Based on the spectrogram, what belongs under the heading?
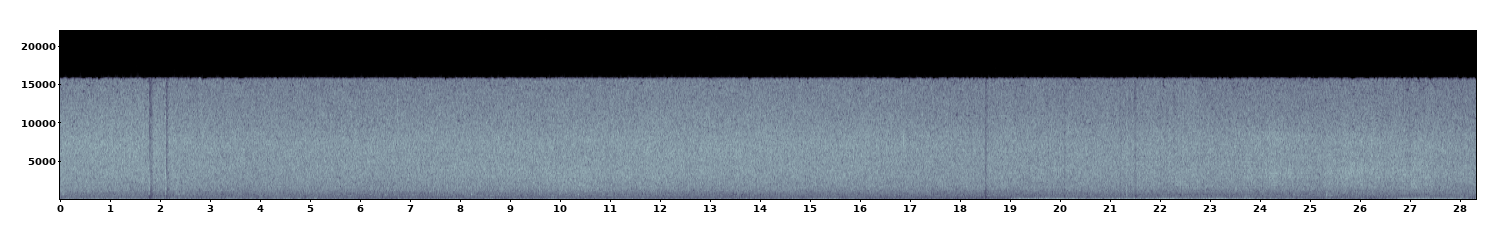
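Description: Heavy rain hissing steadily during a thunderstorm, with a stronger low rumble swelling about two-thirds of the way in and briefly again near the end.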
